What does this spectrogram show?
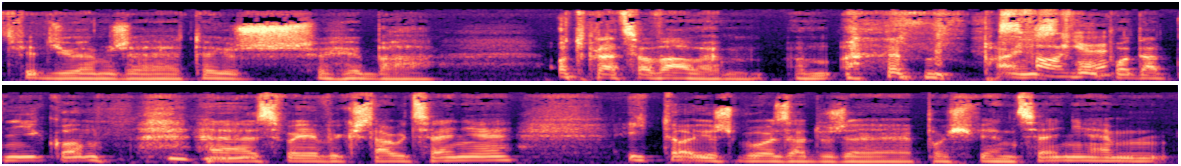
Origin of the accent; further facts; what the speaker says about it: Podhale, Poland; jestem zurbanizowanym góralem.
